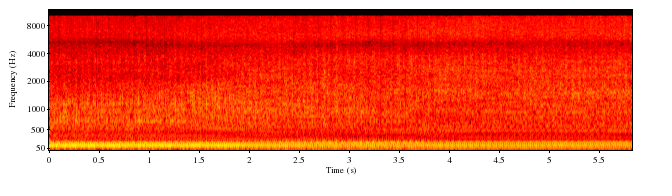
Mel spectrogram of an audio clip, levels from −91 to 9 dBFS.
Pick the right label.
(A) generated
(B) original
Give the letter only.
B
